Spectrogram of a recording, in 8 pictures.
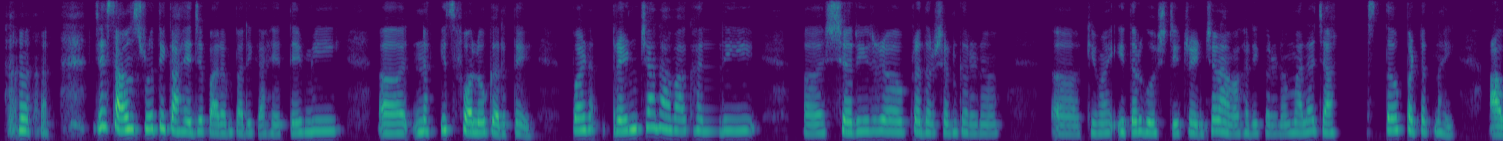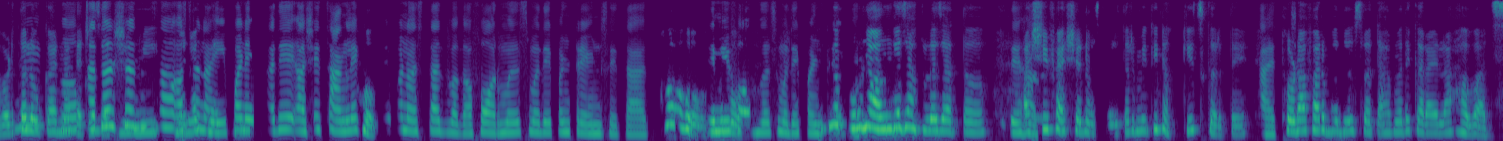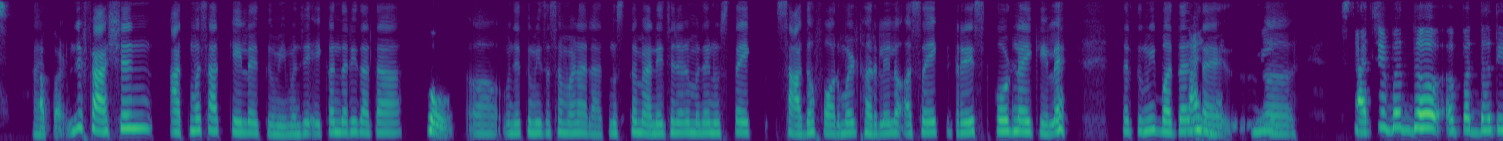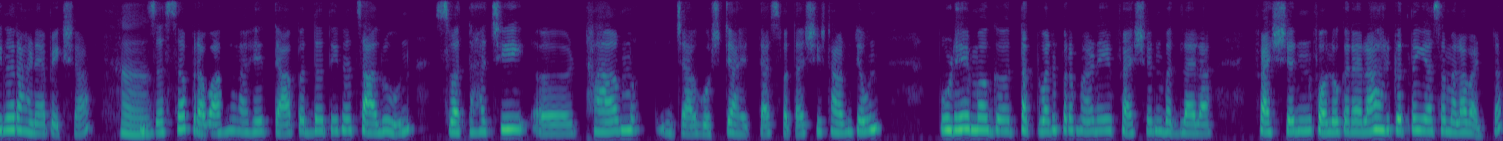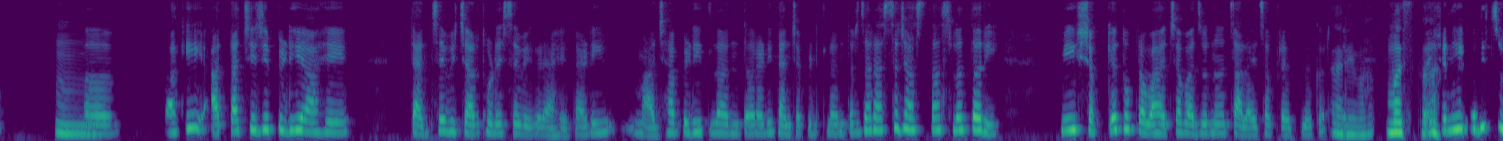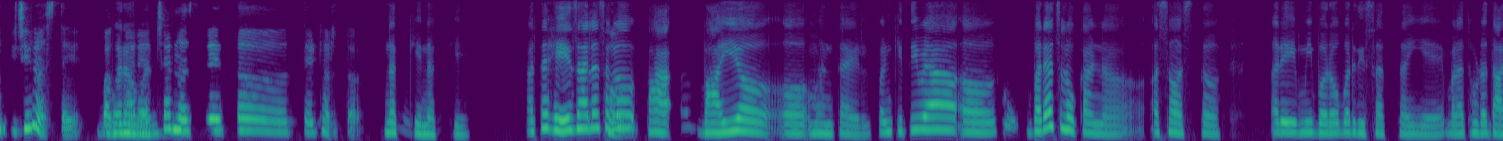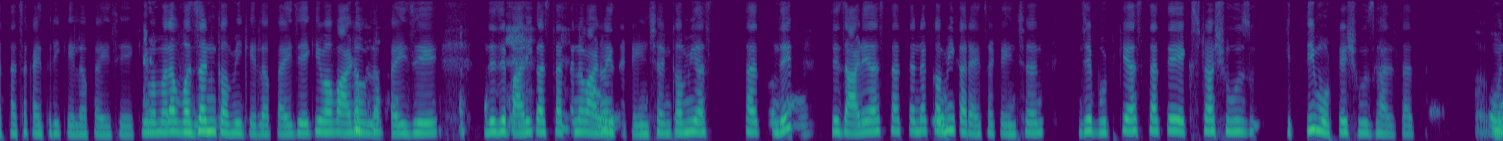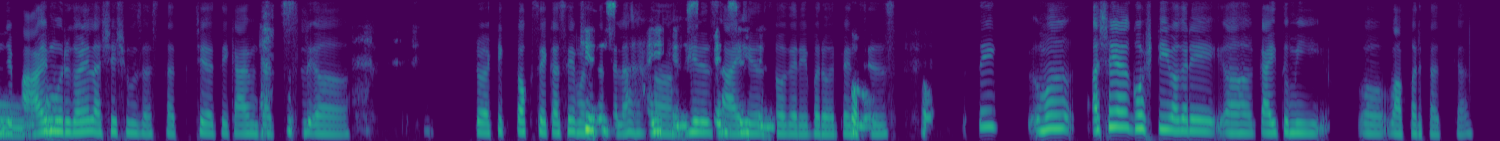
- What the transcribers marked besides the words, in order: chuckle; other background noise; tapping; in English: "फॉर्मल्समध्ये"; in English: "सेमी फॉर्मल्समध्ये"; "जिथून" said as "जिथनं"; in English: "फॉर्मल"; in English: "ड्रेस कोड"; other noise; chuckle; cough; laugh; chuckle; in English: "हिल्स, हाई हील्स, पेन्सिल हिल्स"; in English: "हिल्स, हाय हील्स"
- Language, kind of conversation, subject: Marathi, podcast, तुला भविष्यात तुझा लूक कसा असेल असं वाटतं?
